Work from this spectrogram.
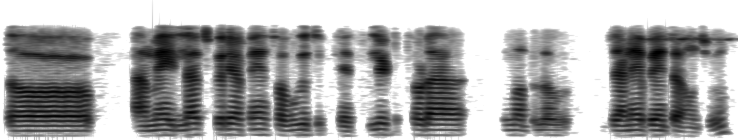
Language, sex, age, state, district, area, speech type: Odia, male, 18-30, Odisha, Sundergarh, urban, conversation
